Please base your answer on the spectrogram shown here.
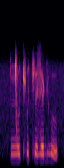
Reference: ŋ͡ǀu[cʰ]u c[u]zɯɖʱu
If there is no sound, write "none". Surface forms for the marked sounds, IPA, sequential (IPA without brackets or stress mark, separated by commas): cʰ, ɯ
